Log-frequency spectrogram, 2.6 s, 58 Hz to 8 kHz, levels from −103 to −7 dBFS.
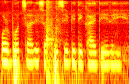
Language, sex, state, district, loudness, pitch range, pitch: Hindi, female, Arunachal Pradesh, Papum Pare, -17 LUFS, 185-210 Hz, 200 Hz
